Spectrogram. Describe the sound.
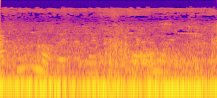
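A car passes on a street with people nearby. A steady low engine rumble runs underneath while people talk over it.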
